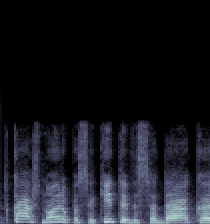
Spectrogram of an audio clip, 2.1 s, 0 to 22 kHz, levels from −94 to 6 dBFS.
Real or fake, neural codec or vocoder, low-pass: fake; vocoder, 22.05 kHz, 80 mel bands, Vocos; 9.9 kHz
